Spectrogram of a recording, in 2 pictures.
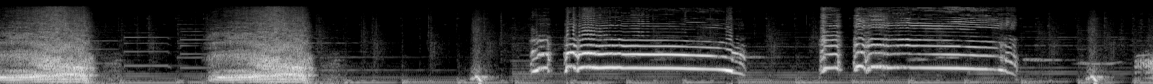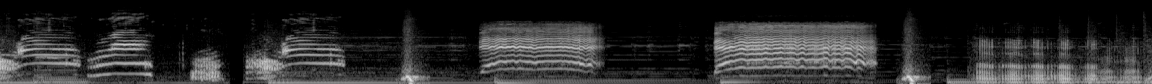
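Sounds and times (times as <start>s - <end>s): background music with bass line: 0.0s - 12.2s, 20.5s - 23.0s
rooster crowing: 5.3s - 7.5s, 8.2s - 10.2s
cat meowing: 11.4s - 15.0s.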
